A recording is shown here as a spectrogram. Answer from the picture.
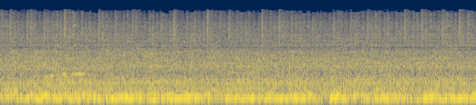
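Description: Television sound recorded off the set: a steady low hum and hiss, with the DVD preview's program audio muffled underneath.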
